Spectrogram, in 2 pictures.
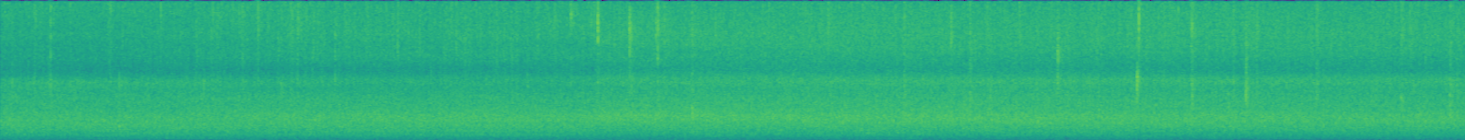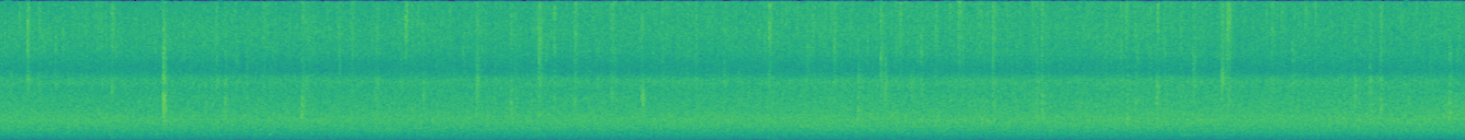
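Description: Heavy rain falling steadily, with a few sharp taps of drops striking close by.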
